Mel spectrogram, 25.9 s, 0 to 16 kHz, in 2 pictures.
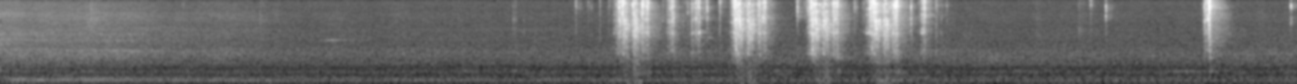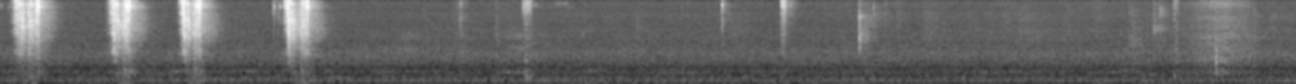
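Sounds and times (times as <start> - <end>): manual typewriter clacking: 5.8 - 9.5, 12.0 - 12.3, 12.9 - 16.2.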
